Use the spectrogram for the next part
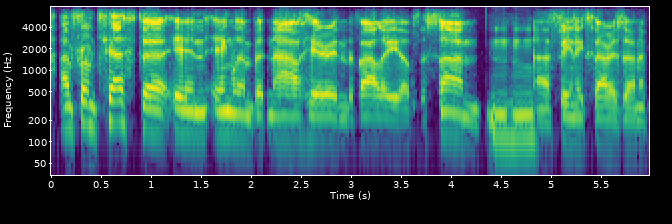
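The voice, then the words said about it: English accent. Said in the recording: “I'm originally from England, so they're not going to have a West Texas accent”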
